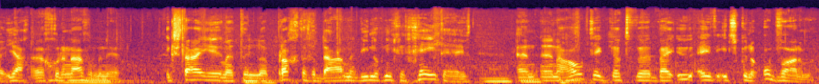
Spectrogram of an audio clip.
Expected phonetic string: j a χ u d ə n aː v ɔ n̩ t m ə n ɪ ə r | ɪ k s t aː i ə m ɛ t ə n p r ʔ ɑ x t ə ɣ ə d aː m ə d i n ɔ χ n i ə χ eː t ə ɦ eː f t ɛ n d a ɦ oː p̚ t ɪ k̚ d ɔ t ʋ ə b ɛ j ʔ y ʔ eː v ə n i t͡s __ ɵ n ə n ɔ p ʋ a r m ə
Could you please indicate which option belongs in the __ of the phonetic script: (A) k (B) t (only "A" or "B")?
A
